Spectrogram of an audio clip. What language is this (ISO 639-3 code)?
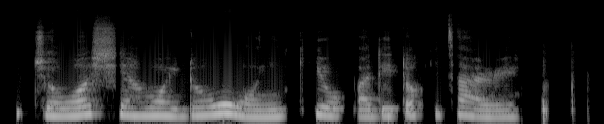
yor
